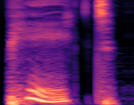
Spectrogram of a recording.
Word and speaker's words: picked: 그렇지만 외국 사람들이 발음할 때는 이치이 다 해요. 그래서 이치이 She picked a pretty rose from the garden.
